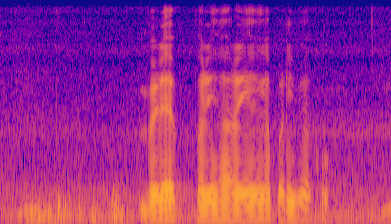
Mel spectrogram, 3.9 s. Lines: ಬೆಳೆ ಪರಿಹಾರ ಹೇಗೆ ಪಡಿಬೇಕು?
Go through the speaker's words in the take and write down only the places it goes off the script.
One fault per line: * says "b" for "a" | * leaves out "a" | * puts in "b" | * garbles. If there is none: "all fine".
all fine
